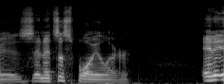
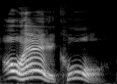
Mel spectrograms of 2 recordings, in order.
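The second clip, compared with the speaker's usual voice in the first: high, pleased little exclamation; light up on recognising him; pleased surprise; 8 semitones higher, slower than usual. Retold or imitated. Spotting the Chernobyl actor, high pleased surprise. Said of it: "I'm like".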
